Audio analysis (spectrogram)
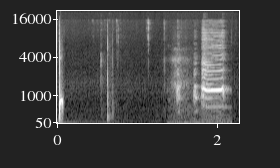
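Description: Cartoonish chicken clucks from a chicken farm video game: a sharp cluck at the start, a brief blip, then a few short clucks rising into a longer squawk near the end, with silence between.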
